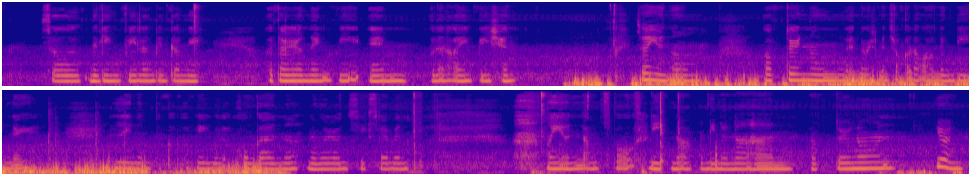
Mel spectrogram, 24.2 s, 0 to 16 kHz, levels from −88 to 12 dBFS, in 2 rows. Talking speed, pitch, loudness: 115 wpm, 245 Hz, -25 LUFS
